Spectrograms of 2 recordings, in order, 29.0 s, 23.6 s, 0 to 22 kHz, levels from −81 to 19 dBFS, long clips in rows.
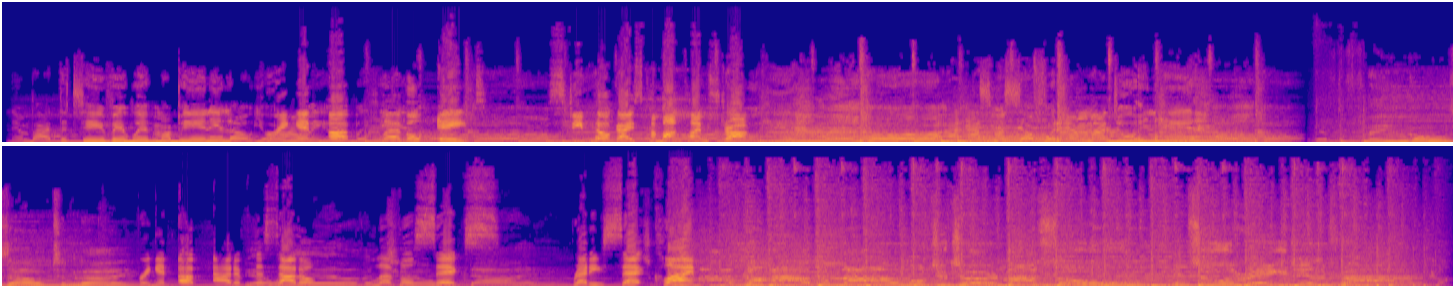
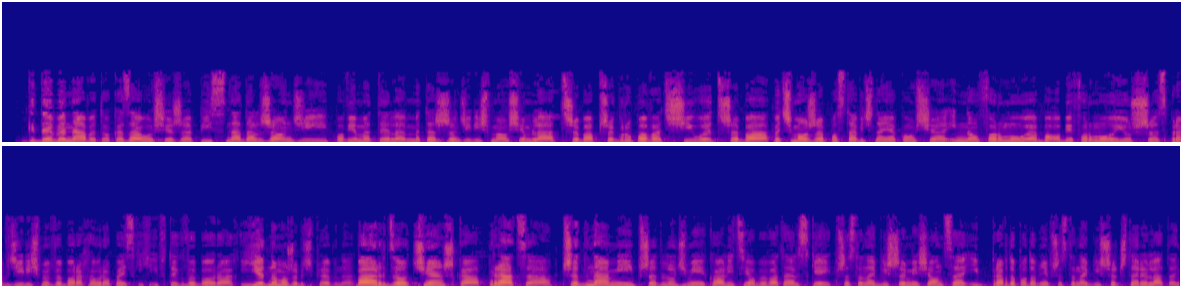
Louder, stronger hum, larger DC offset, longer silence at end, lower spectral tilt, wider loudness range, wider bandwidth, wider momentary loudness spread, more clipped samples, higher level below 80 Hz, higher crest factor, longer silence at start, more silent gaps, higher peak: first, -12 LUFS vs -28 LUFS; neither; neither; about the same, 0.05 s vs 0 s; first, -4 dB/octave vs -2 dB/octave; about the same, 5 LU vs 5 LU; first, over 20 kHz vs 11.5 kHz; first, 12 LU vs 8 LU; first, 0.1% vs under 0.1%; first, -18 dBFS vs -64 dBFS; second, 12 dB vs 20 dB; about the same, 0.1 s vs 0.2 s; neither; first, 0 dBFS vs -10 dBFS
